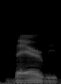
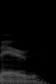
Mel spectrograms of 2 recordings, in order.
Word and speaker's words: Berube: Berube. That's how you say it for real? – It's Berube. – It's Berube? – Yeah. – I've been calling you Berube. – Well, here's the thing. There's Craig Berube. – Uh-huh. – He's saying his name wrong.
